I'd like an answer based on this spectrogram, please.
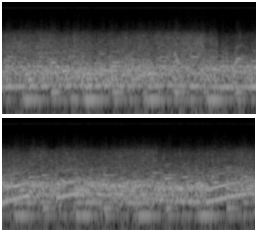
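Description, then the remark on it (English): A car engine roars and strains while its wheels spin and grind over rough, rocky ground by a river as it chases a man through the water, a loud continuous rumble with rising whines and no voices. “Joe drives into the water and pursues the man over the rocks.”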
